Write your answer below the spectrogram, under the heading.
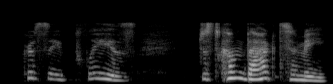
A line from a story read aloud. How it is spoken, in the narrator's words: Eddie had begged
